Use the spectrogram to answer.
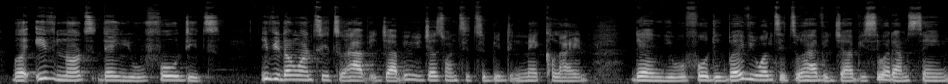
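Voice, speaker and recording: The woman's tone is dark and mellow, at medium pitch. She talks at a fairly quick pace with fairly even intonation. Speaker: sewing tutor. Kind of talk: tutorial.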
